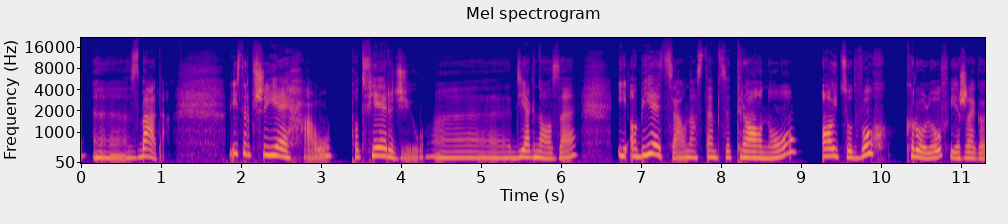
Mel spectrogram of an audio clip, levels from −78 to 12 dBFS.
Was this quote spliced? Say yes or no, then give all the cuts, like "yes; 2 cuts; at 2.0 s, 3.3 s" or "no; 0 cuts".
no; 0 cuts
